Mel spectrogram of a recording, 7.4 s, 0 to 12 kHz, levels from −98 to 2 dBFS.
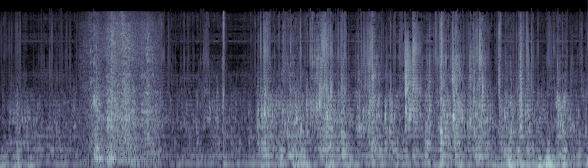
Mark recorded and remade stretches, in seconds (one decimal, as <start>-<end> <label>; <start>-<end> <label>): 0.0-1.0 remade; 1.0-2.0 recorded; 2.0-7.4 remade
